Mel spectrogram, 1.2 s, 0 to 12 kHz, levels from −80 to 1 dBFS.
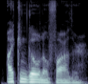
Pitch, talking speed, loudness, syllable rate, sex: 90 Hz, 255 wpm, -17 LUFS, 6.1 syllables/s, male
